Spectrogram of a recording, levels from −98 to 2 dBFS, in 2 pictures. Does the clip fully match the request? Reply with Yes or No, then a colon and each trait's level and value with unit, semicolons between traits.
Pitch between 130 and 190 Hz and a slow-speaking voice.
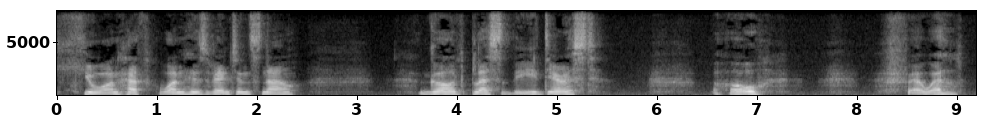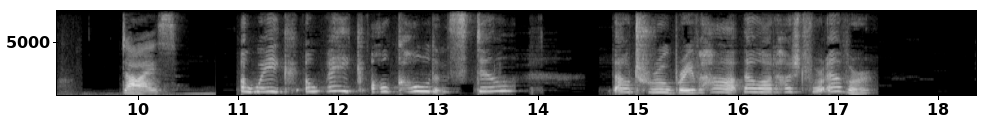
Yes: medium, 185 Hz; slow, 90 wpm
